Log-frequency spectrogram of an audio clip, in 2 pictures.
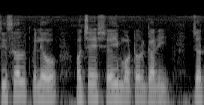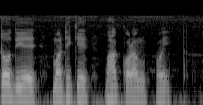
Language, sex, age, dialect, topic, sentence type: Bengali, male, 18-24, Rajbangshi, agriculture, statement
